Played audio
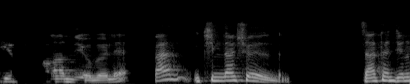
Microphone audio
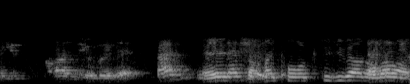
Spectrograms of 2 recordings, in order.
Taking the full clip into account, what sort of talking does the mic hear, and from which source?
both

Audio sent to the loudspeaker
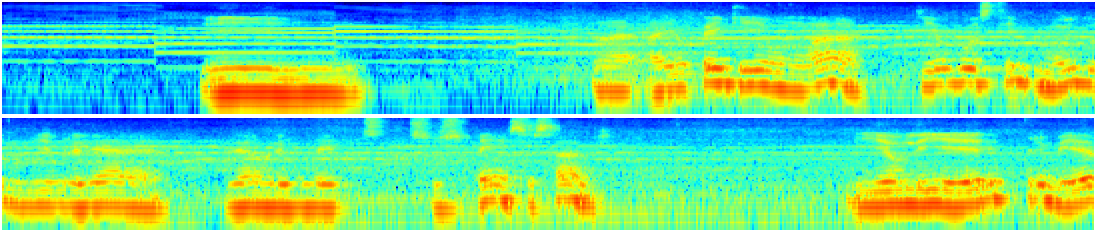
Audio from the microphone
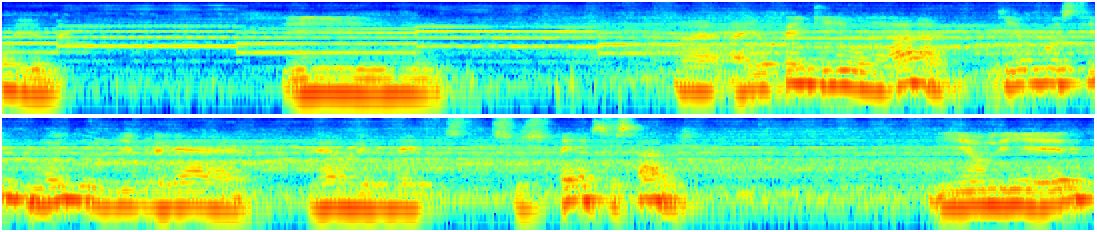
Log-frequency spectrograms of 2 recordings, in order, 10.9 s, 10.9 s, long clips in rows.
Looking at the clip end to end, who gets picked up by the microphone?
echo only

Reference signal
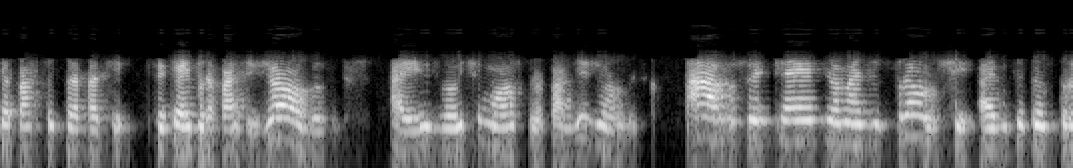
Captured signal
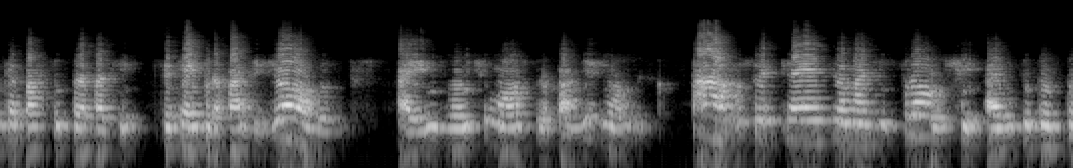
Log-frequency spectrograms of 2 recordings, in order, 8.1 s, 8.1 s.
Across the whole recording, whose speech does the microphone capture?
echo only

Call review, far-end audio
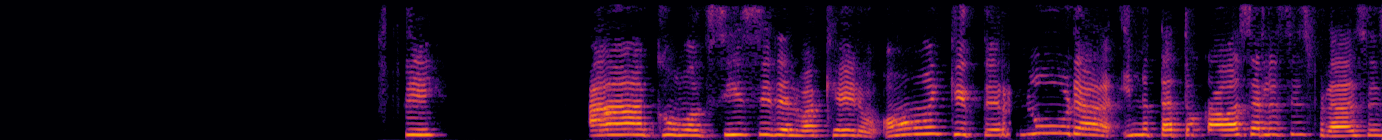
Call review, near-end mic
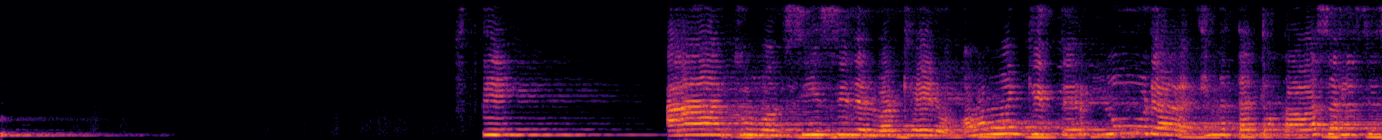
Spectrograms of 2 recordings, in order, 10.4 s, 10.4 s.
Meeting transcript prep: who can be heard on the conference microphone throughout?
both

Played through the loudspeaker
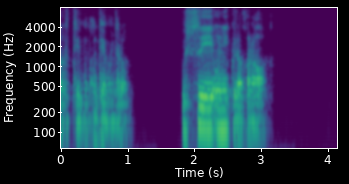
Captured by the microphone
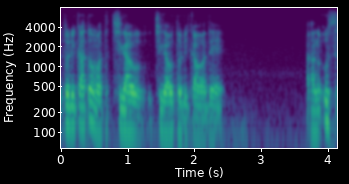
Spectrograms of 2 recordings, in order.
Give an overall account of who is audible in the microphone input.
user only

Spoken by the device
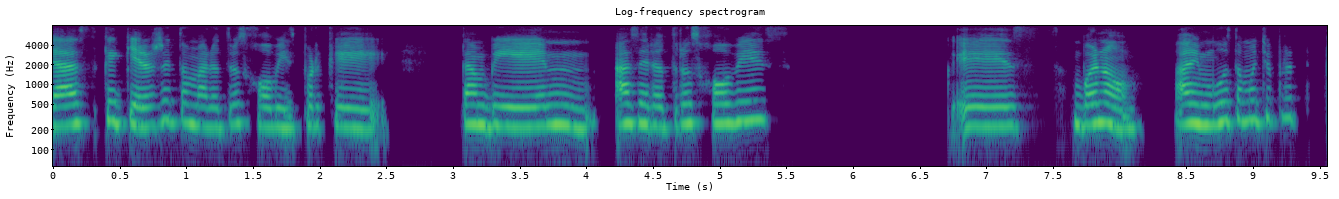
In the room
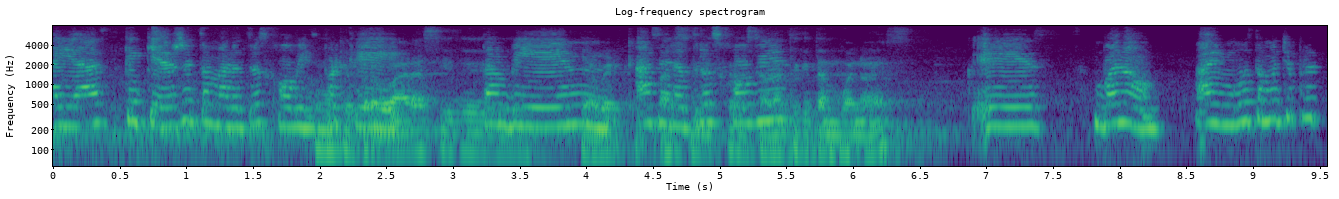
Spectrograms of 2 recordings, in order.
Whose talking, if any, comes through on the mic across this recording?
both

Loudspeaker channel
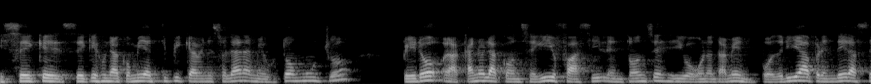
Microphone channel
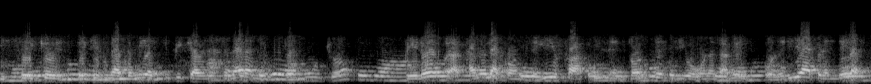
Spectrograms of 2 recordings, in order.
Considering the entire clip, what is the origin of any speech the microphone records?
both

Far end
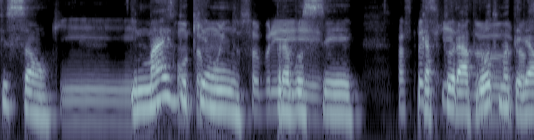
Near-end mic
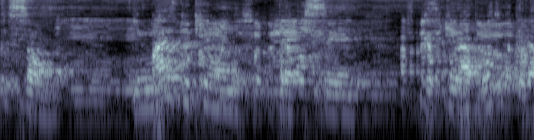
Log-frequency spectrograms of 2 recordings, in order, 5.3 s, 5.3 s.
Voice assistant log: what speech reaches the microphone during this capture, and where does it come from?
echo only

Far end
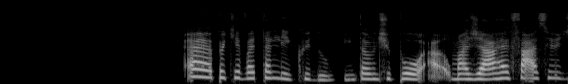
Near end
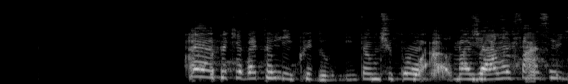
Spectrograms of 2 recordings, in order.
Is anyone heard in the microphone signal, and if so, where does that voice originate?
echo only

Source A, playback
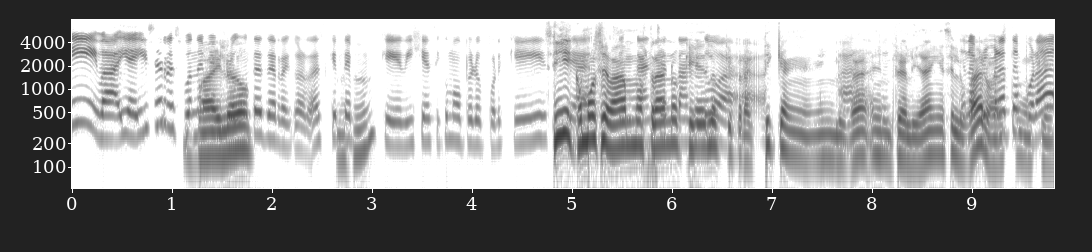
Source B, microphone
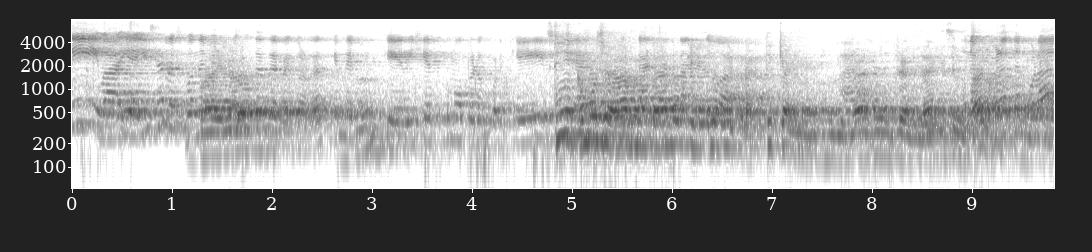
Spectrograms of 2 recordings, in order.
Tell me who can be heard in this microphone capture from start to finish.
echo only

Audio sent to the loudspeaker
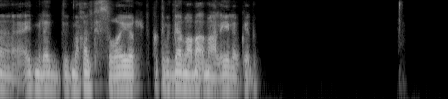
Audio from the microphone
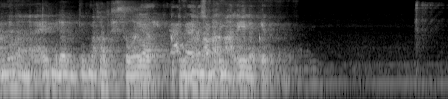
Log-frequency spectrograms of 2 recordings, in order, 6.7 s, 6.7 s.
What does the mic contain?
both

